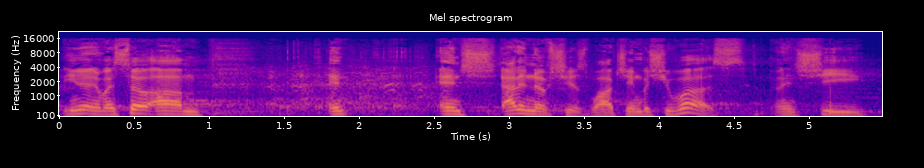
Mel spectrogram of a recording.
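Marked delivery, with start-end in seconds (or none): none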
